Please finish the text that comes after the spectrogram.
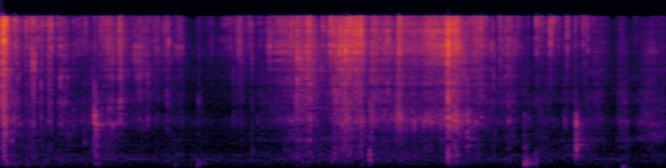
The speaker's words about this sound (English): So let's you know let's unbox it, and we're going to do a little sample of some of the questions here.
